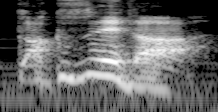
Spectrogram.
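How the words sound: It sounds tough and cocky, like a gangster.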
